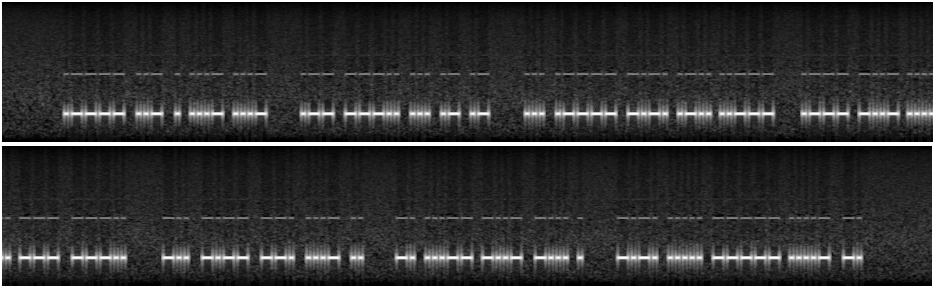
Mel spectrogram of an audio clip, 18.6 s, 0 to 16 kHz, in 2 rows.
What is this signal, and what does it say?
Morse code, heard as a keyed tone, hand-sent with a paddle, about 33 wpm, 750 Hz. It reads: 1UEVV W8SAA S1CL2 JX5O8 DYGVI N3XBE C504N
